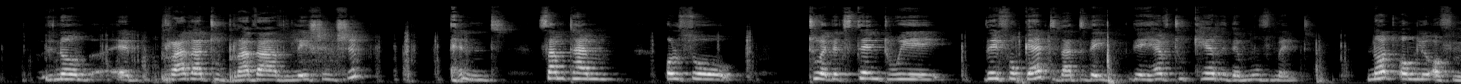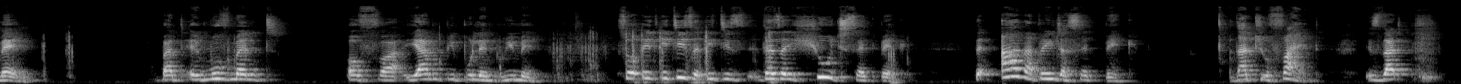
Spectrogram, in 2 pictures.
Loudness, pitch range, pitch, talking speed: -18 LUFS, 205-255 Hz, 230 Hz, 115 wpm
